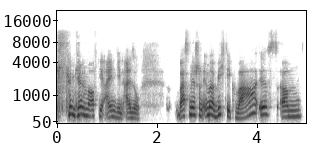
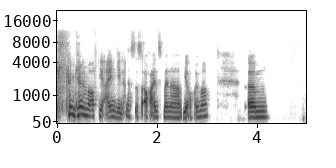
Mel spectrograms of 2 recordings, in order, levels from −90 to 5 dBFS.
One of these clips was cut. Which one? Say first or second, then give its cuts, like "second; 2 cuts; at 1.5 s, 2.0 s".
second; 2 cuts; at 1.3 s, 2.5 s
